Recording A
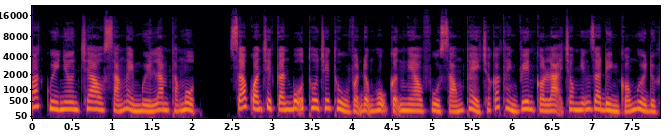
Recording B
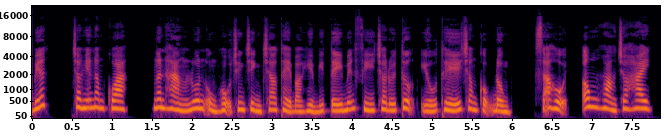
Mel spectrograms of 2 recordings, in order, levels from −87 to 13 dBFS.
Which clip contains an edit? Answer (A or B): B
